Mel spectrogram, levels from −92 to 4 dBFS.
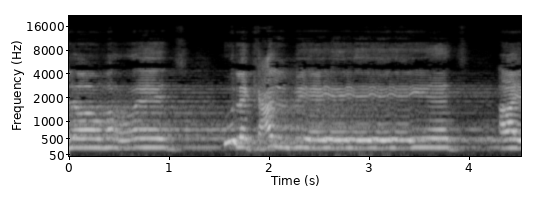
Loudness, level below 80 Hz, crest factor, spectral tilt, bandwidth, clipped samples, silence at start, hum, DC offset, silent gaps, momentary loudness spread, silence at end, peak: -23 LUFS; -70 dBFS; 16 dB; -3.5 dB/octave; 10.5 kHz; under 0.1%; 0 s; none; under 0.1%; none; 9 LU; 0 s; -8 dBFS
